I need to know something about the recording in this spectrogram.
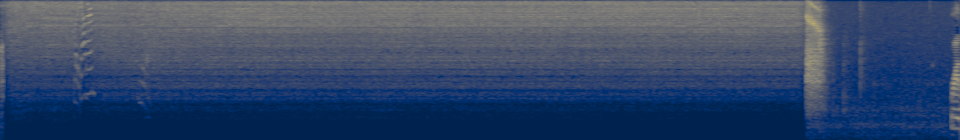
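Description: Shark FlexStyle hair styler with its curling-wand attachment blowing air steadily through a wrapped section of hair on its highest airflow setting, a continuous hiss. It stops about ten seconds in with a brief louder burst as it is switched off.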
